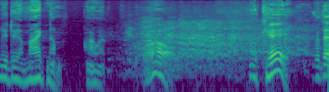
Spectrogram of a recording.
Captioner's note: laughter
